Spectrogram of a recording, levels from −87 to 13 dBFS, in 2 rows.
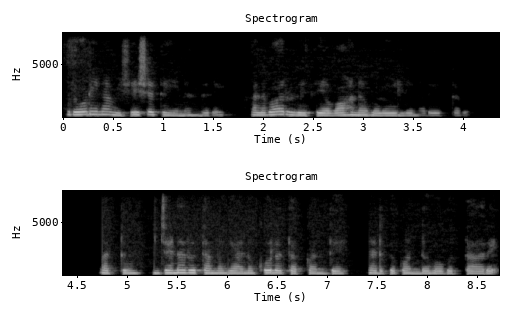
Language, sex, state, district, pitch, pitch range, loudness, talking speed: Kannada, female, Karnataka, Dharwad, 215 Hz, 205-230 Hz, -22 LUFS, 110 wpm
